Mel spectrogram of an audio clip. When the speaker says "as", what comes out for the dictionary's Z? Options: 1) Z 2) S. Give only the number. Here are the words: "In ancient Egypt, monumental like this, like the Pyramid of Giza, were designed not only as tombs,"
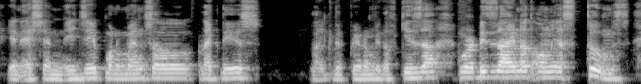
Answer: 2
